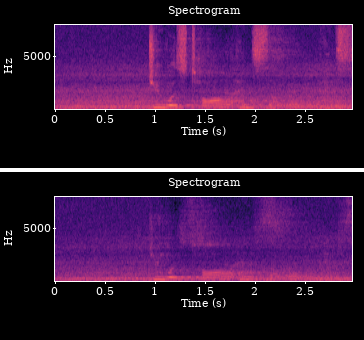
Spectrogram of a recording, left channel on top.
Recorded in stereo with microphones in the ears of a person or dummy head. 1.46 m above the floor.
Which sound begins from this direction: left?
A woman speaking, at 0.9 s.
